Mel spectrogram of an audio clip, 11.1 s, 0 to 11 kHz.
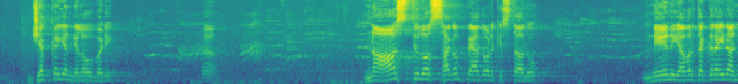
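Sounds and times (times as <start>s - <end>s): room noise: 0.0s - 11.0s
man preaching: 0.4s - 1.9s, 5.4s - 8.2s, 9.6s - 11.0s.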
